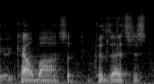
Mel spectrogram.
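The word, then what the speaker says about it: kielbasa: Is that how you pronounce kalbasa? I say kilbasa. I've heard it both ways. I've heard it three ways, actually. There's Kalbasa, Kilbasa, and Kylebasa.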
